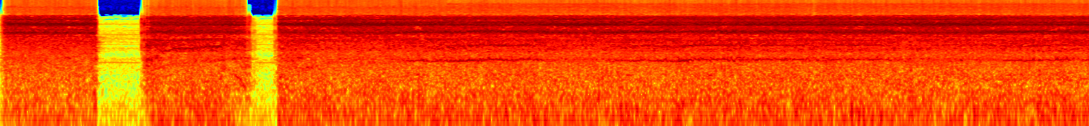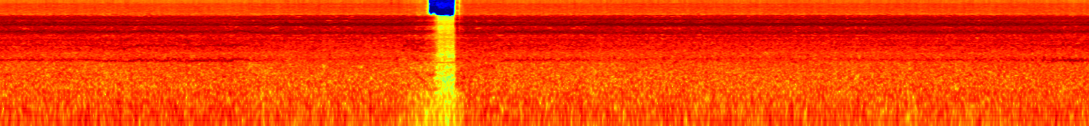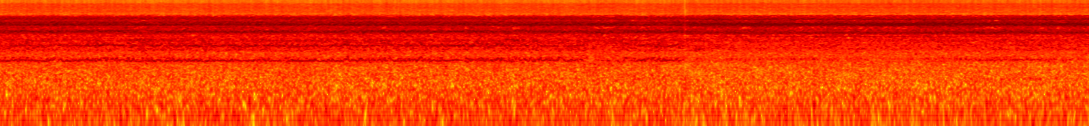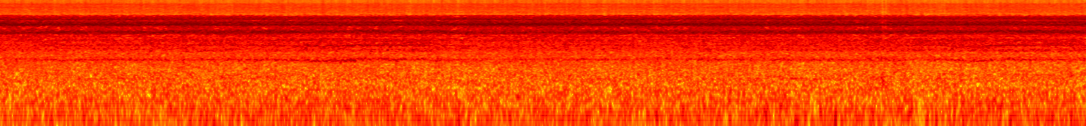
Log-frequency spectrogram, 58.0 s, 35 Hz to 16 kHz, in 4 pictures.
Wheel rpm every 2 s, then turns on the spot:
100, 100, 190, 220, 220, 230, 220, 230, 220, 200, 140, 210, 220, 230, 220, 210, 210, 210, 210, 210, 210, 230, 230, 230, 220, 220, 230, 230, 220.
none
